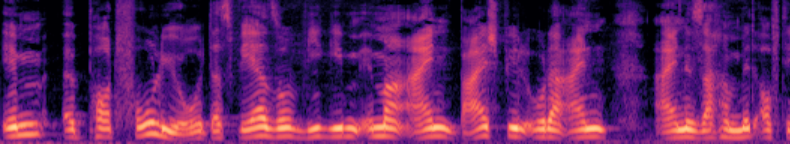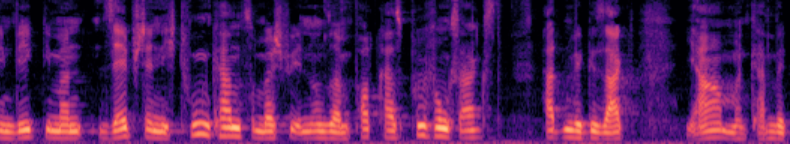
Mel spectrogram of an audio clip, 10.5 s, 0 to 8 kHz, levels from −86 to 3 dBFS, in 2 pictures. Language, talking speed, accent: German, 205 wpm, German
